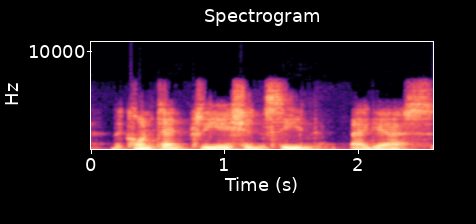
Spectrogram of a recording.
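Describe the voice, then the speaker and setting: With an Aberdeen accent, a man talks in a fairly low voice at a fairly slow pace. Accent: Scottish (Aberdeen). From Scotland, Aberdeen. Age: 30s. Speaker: menswear brand founder and designer. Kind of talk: podcast interview. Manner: hesitant, repeats words.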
